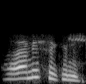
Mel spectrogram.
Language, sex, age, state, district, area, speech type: Odia, female, 45-60, Odisha, Angul, rural, conversation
